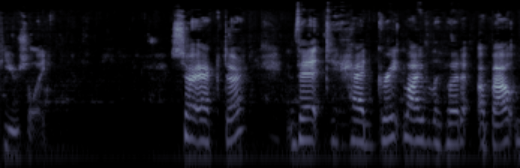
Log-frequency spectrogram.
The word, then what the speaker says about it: Ector: ditch and quick sidenote sir Hector in this book is spelled with an e alright because in French H is silent usually Sir Ector that had great livelihood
